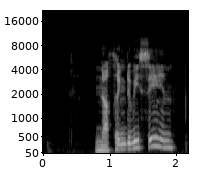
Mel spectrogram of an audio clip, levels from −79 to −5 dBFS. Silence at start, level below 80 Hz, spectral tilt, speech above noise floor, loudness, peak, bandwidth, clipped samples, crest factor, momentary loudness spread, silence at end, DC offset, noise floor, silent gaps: 0.8 s; -70 dBFS; -3.5 dB/octave; 34 dB; -32 LUFS; -16 dBFS; 11 kHz; under 0.1%; 20 dB; 6 LU; 0.2 s; under 0.1%; -67 dBFS; none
